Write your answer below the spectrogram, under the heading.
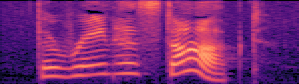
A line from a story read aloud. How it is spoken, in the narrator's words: cried Peppa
